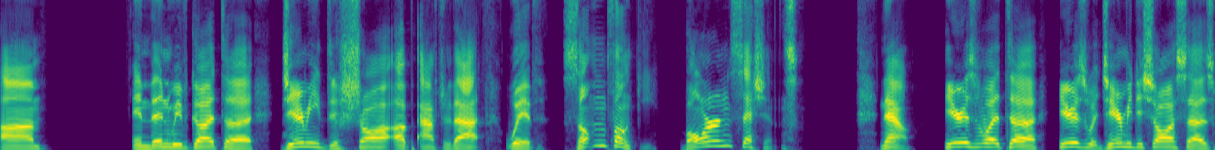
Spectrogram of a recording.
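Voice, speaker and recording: A man with an American accent speaks in a high pitch and a bright, sharp tone, his lively intonation broken by long, frequent pauses, on a very clean recording with a silent background and a dry, close sound with no echo. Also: fairly slow pace. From Appalachia, US. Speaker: music showcase host. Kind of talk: casual show hosting, reading submissions. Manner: casual, filler-heavy.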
